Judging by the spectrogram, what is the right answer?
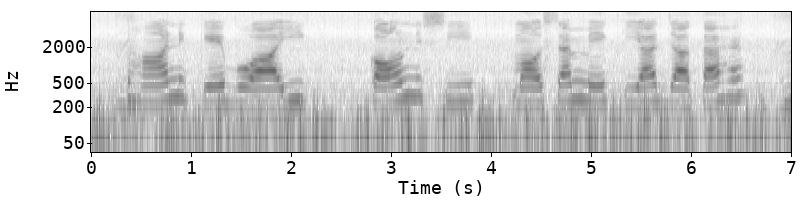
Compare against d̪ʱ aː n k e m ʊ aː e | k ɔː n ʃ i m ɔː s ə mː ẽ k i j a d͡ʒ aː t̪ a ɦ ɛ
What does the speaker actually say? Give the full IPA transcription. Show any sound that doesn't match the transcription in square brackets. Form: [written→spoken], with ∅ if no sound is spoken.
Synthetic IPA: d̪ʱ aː n k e [m→b] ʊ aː [e→i] | k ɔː n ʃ i m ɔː s ə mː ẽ k i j a d͡ʒ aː t̪ a ɦ [ɛ→ɛː]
